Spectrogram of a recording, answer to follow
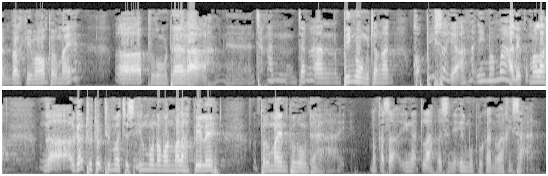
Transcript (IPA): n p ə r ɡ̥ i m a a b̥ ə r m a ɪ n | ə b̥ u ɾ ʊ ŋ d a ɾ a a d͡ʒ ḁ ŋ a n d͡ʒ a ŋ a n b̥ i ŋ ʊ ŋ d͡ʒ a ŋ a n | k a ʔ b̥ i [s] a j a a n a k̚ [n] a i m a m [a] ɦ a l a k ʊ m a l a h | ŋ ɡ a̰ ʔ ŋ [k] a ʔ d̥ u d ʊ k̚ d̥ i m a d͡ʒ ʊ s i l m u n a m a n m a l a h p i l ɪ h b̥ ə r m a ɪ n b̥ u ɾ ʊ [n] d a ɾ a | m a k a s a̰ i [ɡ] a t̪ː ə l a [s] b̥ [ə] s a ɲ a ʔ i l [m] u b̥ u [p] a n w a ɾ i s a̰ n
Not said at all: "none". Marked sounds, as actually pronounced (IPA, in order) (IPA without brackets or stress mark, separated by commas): s, ɲ, a, ɡ, ŋ, ŋ, h, a, m, k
